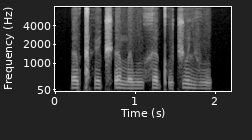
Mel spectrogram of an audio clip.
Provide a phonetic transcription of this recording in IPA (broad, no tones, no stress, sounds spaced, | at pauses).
ə w ǁʰ ʏ t͡ʃʼ ə m ə w u x ə kʷʼ ə t͡ʃ u lʲ v u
